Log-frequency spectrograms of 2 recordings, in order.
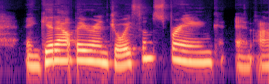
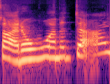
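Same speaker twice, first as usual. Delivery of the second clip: crying; 7 semitones higher than usual. Acted. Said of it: "burst into tears".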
